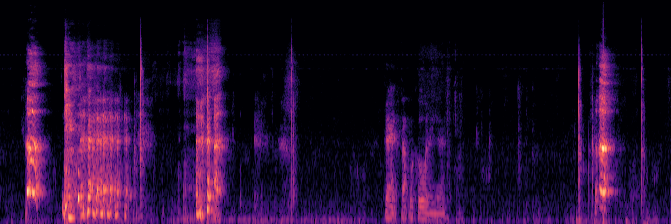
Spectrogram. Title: Hiccups Smh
